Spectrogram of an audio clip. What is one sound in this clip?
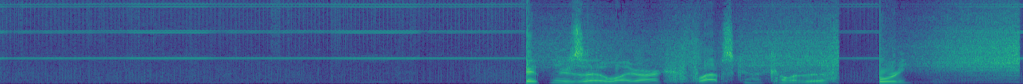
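An aircraft engine drones steadily inside a small cockpit.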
